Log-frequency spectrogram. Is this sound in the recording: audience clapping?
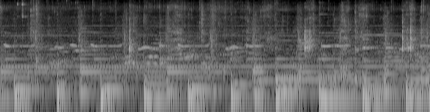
no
